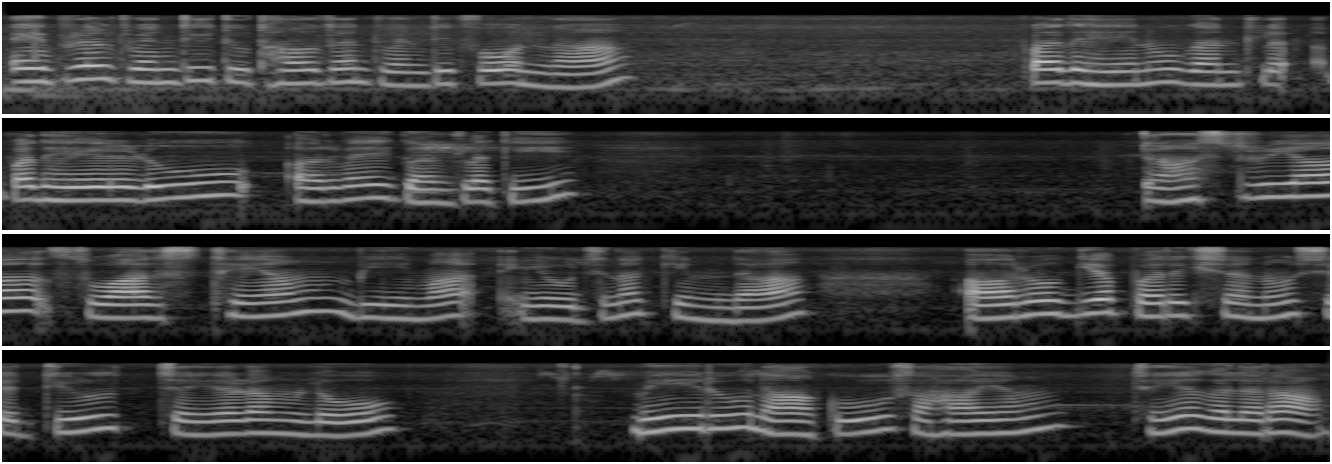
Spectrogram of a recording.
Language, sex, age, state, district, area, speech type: Telugu, female, 30-45, Telangana, Peddapalli, urban, read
